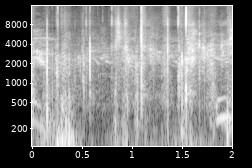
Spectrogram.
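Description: Footsteps and knocks: a dull thump about a quarter second in, then a few scattered clicks.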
